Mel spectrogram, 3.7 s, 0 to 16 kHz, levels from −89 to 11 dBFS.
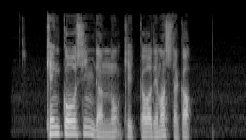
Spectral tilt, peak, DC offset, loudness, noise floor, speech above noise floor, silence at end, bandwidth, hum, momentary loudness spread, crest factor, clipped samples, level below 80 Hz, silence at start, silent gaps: -5 dB/octave; 0 dBFS; under 0.1%; -19 LUFS; -64 dBFS; 46 dB; 0.85 s; 11 kHz; none; 11 LU; 20 dB; under 0.1%; -58 dBFS; 0.7 s; none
